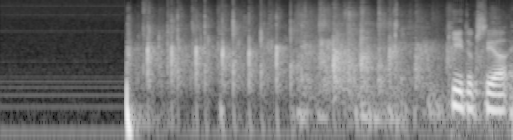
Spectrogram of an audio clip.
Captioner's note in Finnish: Aplodeja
